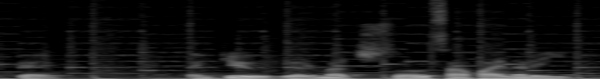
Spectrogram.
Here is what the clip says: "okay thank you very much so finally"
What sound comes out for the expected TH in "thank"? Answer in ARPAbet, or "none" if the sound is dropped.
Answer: T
